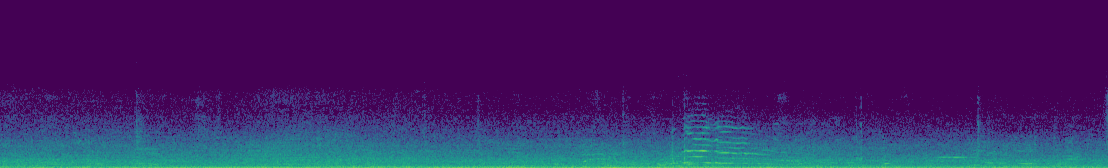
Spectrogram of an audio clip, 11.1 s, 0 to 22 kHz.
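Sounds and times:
low street and wind rumble: 0.0s - 11.0s.

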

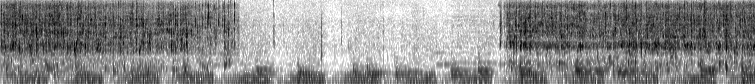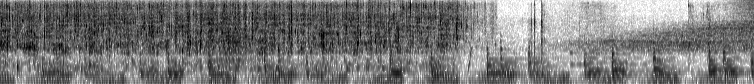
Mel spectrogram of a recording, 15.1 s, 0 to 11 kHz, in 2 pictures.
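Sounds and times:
soda pouring and fizzing: 0.0s - 2.4s, 5.0s - 12.5s
background music with beat: 2.3s - 15.0s.

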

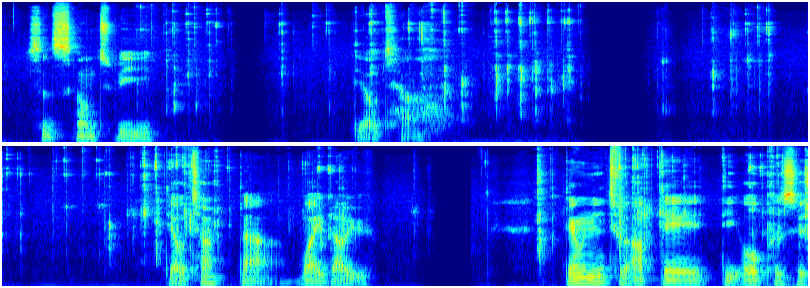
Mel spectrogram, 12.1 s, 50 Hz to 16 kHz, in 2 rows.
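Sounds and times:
keyboard typing: 1.2s - 9.3s, 9.9s - 12.0s.

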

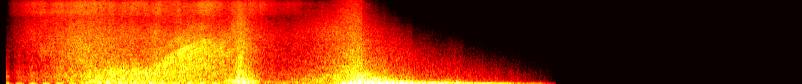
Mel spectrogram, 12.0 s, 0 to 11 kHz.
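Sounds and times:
whoosh rush of noise: 0.1s - 7.6s.

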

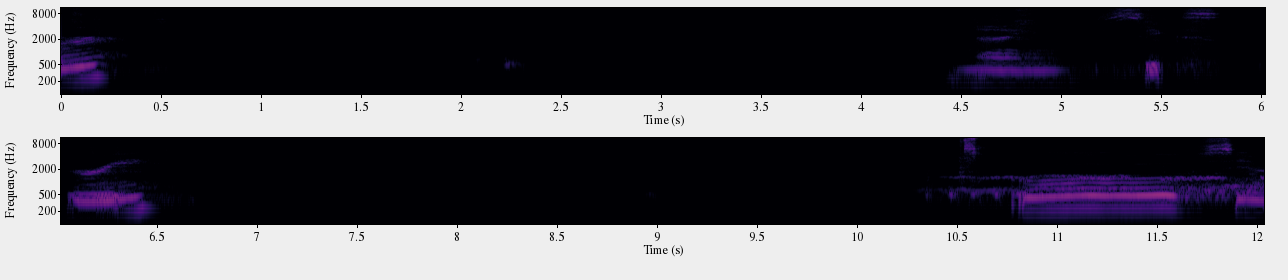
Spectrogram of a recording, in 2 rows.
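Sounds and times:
woman speaking softly: 0.0s - 0.4s, 4.5s - 6.7s, 10.6s - 12.0s.

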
